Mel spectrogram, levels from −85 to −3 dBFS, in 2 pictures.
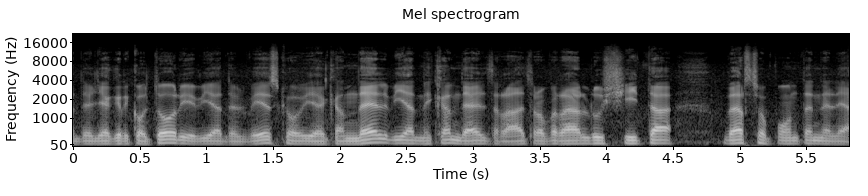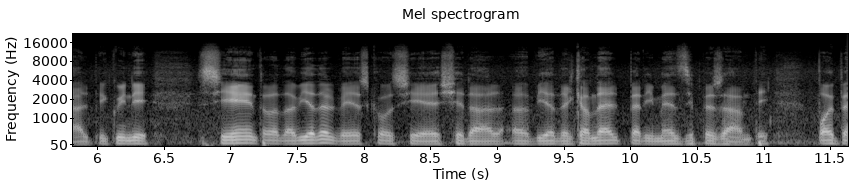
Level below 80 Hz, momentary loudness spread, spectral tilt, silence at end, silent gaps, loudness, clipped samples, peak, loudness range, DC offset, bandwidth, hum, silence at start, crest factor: -56 dBFS; 7 LU; -5 dB/octave; 0 s; none; -27 LUFS; under 0.1%; -4 dBFS; 2 LU; under 0.1%; 15 kHz; none; 0 s; 22 dB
